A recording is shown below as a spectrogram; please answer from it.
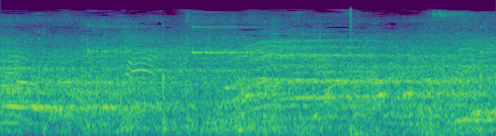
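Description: Basketball game play on a gym floor: a ball bouncing and sneakers squeaking, with players' and spectators' voices echoing in the hall.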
